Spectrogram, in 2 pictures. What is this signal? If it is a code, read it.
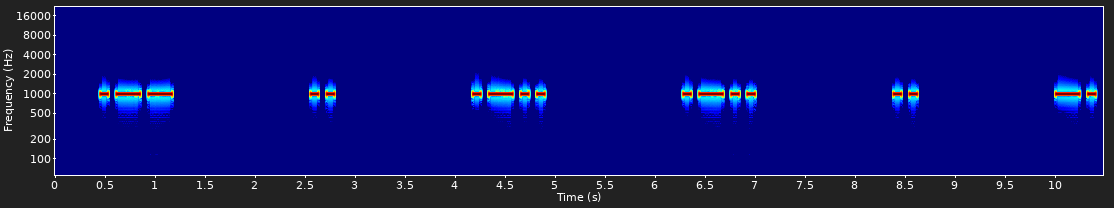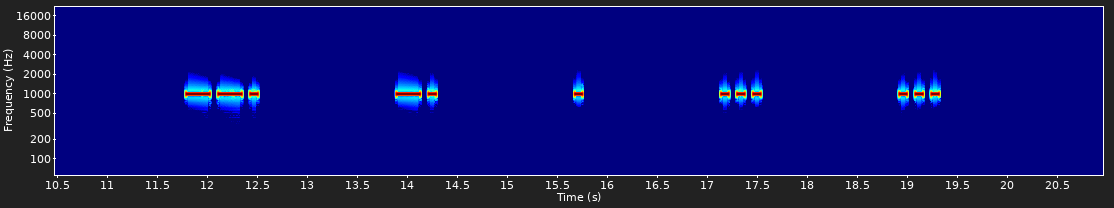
Morse code, heard as a keyed tone, about 15 wpm, spaced as for 5 wpm, 1000 Hz. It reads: WILLINGNESS
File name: qotdfiles / 5wpm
